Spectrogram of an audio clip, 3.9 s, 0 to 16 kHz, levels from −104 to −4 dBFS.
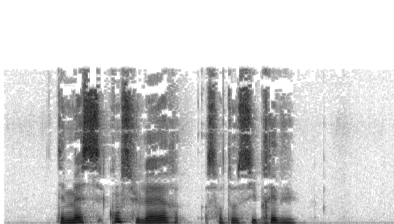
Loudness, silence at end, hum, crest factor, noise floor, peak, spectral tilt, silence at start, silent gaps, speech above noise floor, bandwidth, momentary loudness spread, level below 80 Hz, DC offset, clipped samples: -16 LUFS; 1 s; none; 18 dB; -70 dBFS; 0 dBFS; -3.5 dB/octave; 0.6 s; none; 54 dB; 11.5 kHz; 12 LU; -52 dBFS; under 0.1%; under 0.1%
